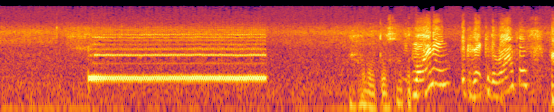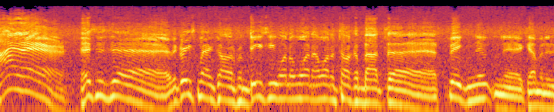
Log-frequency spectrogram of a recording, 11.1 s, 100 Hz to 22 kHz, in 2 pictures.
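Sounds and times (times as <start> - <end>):
buzzing telephone line tone from a speed dialer: 0.7 - 2.8
phone-line sounds: 0.9 - 2.7
speech: 3.7 - 11.0.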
